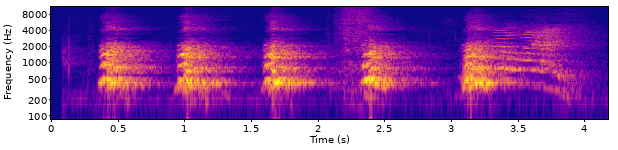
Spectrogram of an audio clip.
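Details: Domestic dog barking indoors while a nine-month-old baby screams at it; five loud, harsh barks come in a steady series roughly every two-thirds of a second, the last one drawn out longer.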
